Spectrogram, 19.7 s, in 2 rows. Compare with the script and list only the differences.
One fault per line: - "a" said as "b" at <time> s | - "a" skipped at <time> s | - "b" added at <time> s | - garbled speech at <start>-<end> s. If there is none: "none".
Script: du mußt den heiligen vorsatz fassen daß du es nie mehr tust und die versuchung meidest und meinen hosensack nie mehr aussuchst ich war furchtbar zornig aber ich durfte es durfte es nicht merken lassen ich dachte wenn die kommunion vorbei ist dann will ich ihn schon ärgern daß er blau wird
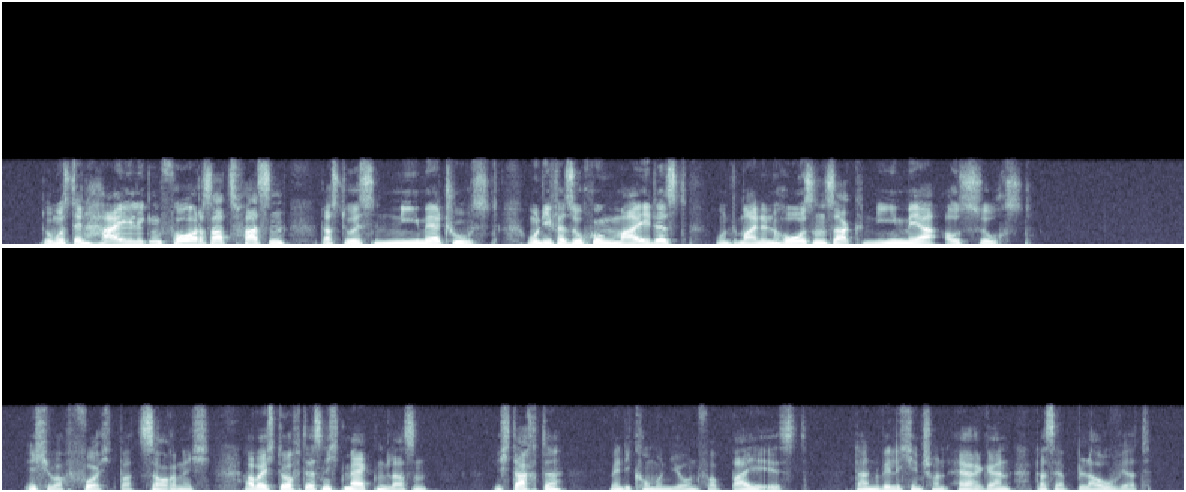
- "durfte es" skipped at 12.5 s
